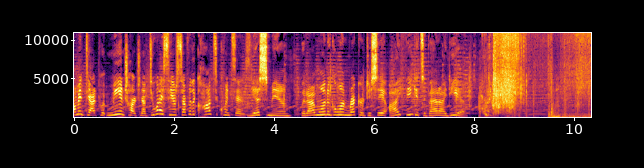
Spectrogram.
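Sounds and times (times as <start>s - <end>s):
speech: 0.0s - 8.4s
bucket of bath water splashed onto a television: 8.1s - 9.1s
heavy thudding splash: 8.1s - 9.8s.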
